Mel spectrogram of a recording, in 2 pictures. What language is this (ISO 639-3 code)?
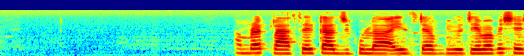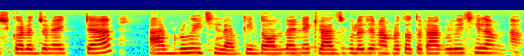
ben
